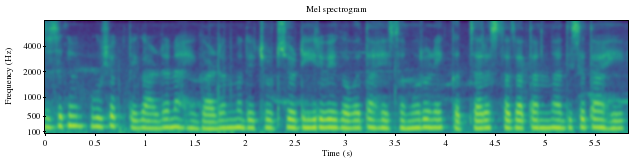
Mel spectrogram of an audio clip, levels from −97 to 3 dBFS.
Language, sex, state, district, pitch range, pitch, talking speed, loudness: Marathi, female, Maharashtra, Sindhudurg, 195-210 Hz, 200 Hz, 205 wpm, -15 LUFS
